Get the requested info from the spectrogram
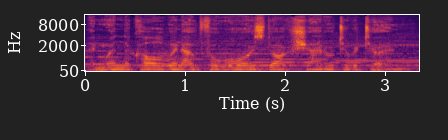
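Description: A man acting as the solemn, deliberate narrator of an ancient war epic in a video game, over loud music. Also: medium pitch, lightly acted. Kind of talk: dramatic scripted narration.

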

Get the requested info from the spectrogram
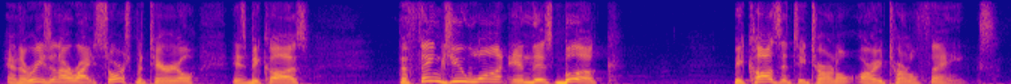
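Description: A man's voice: high-pitched, expressive, normal speed, no room sound. A middle-aged American man preaching an informal sermon in a folksy, exhortative way, full of rhetorical questions. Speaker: pastor preaching. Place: small church sanctuary, indoors.

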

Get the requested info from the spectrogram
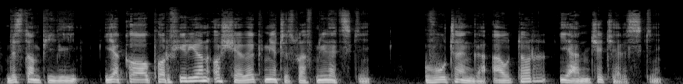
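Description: Low-voiced, lively-toned male radio announcer. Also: no echo. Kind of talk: scripted radio credits announcement.

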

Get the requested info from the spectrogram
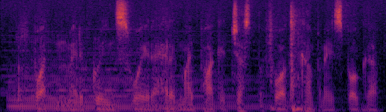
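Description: Hardboiled private eye, low-pitched, American, wry, clipped, old radio noir, music behind. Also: male voice, steady tone, quick pace, creaky. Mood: hardboiled narrating. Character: tough, wisecracking male private detective. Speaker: lead actor narrating a detective drama. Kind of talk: 1940s radio noir acting, hardboiled narration.

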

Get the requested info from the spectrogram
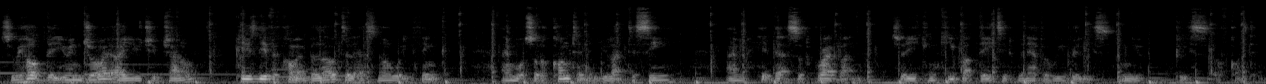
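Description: A man in his thirties introduces his channel from the sofa at home, speaking in a measured, earnest way. His voice sits a little low, and clear music plays underneath him throughout. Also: steady tone, rough recording. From East London, England. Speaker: channel co-host. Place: living room, on a sofa. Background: soft background music.

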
